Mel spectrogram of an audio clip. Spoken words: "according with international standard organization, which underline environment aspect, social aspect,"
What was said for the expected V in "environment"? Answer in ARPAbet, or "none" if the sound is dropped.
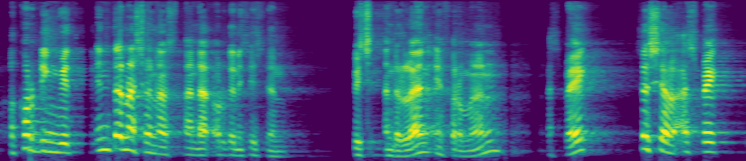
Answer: F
